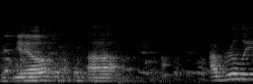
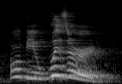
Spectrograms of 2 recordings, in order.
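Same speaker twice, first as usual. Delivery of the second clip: put-on high, loud childish boast; a little kid proudly announcing a dream; excited kid; 12 semitones higher, 6 dB louder, faster than usual. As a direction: kid shouting his big dream. Child excitedly telling mom dream.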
